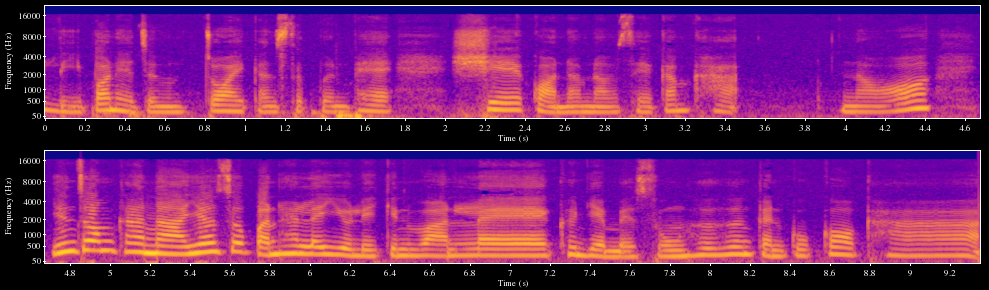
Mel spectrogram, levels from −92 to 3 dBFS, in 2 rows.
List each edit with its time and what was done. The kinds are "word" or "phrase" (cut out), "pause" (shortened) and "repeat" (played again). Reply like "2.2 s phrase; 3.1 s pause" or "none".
none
